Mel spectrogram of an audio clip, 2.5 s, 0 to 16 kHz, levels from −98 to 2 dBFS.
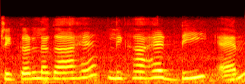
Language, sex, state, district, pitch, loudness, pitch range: Hindi, female, Haryana, Charkhi Dadri, 265 Hz, -17 LUFS, 250-295 Hz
